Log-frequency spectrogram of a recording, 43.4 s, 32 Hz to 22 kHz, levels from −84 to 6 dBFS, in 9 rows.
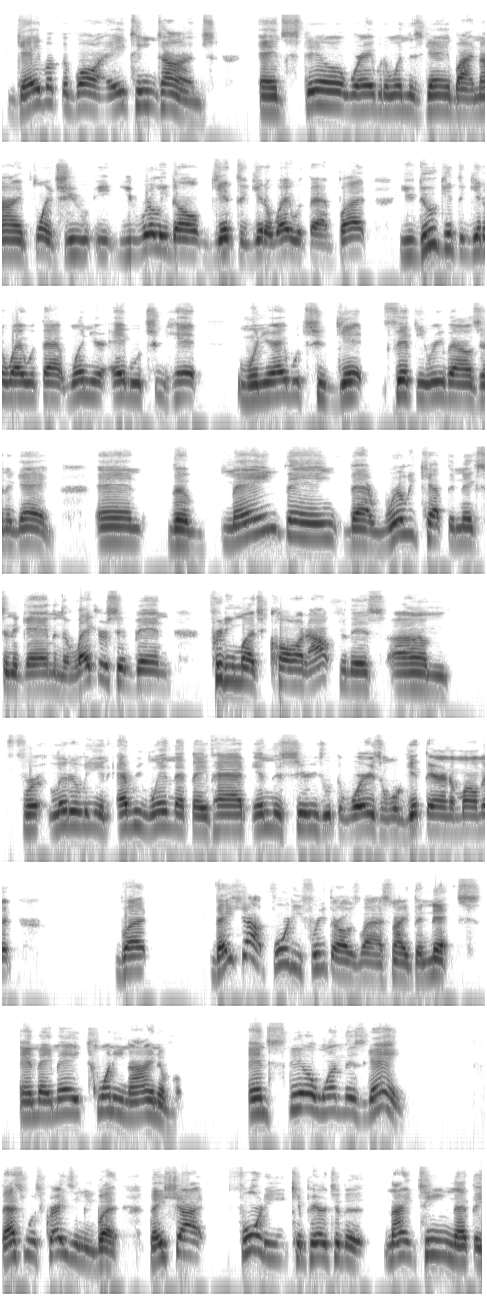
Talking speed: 180 wpm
